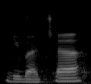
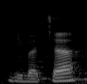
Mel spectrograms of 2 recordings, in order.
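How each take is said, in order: The two takes are said the same way.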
